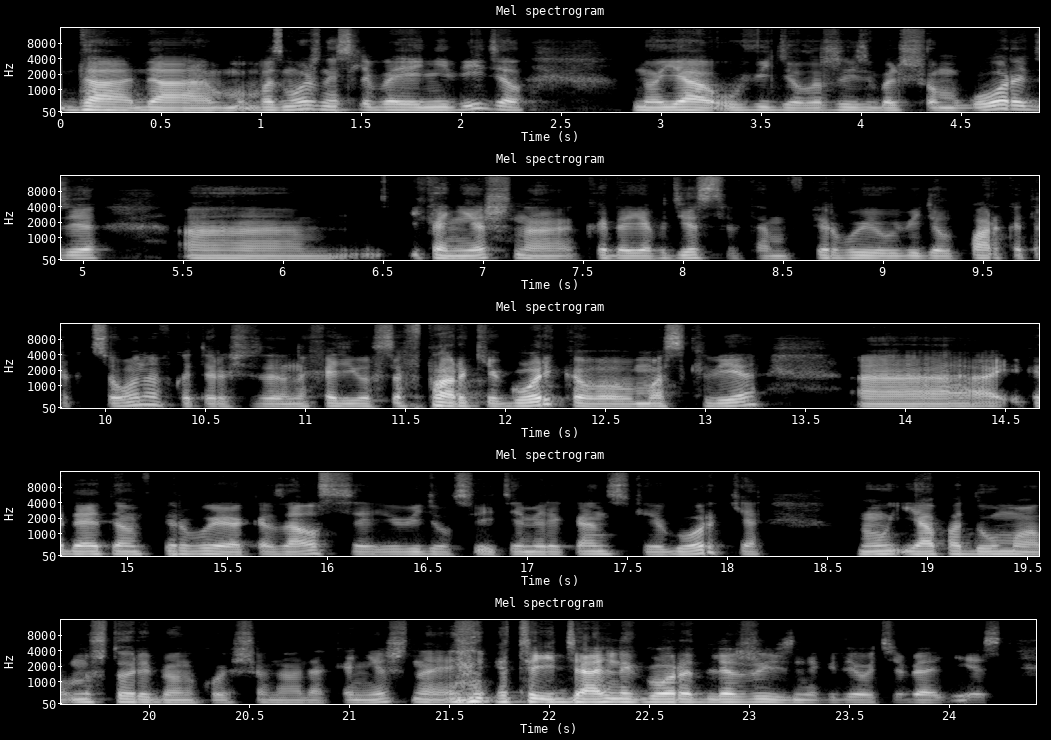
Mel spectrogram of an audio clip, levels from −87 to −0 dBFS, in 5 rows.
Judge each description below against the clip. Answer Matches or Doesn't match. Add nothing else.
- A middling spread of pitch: Doesn't match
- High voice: Doesn't match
